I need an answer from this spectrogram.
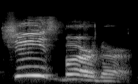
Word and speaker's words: cheeseburger: E a palavra que vai ser mais forte vai ser a primeira, porque vai para cima. Cheeseburger.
